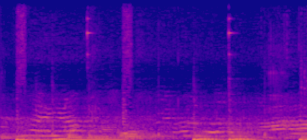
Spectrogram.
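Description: Light-hearted background music with percussion and steady low bass notes, with children's voices chattering over it.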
